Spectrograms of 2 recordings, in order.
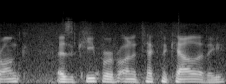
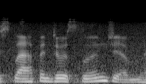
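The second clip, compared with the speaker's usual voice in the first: ordinary talk, nothing marked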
